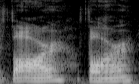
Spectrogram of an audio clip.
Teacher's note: to me it sounds more back than front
